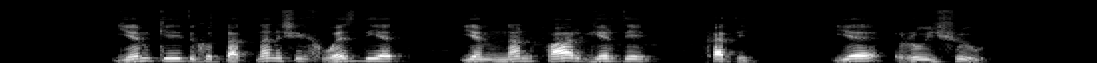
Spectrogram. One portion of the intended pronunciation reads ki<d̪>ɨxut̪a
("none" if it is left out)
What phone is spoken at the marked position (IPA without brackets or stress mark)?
d̪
